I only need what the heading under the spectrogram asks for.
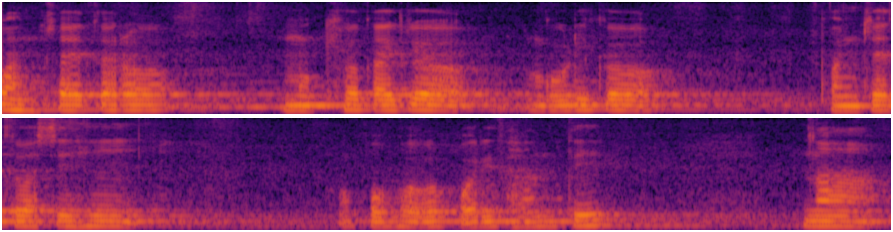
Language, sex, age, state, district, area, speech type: Odia, male, 30-45, Odisha, Boudh, rural, spontaneous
